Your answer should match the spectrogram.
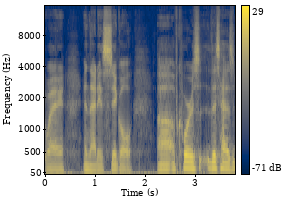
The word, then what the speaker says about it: Sigil: as I understand it the guy that made the setting did not know how to properly pronounce that word and so he very boldly said it was sigle uh and that has sort of become the um I guess sort of the uh the pronunciation of it though technically you're really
